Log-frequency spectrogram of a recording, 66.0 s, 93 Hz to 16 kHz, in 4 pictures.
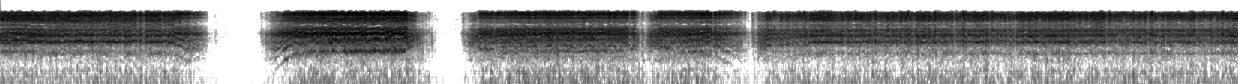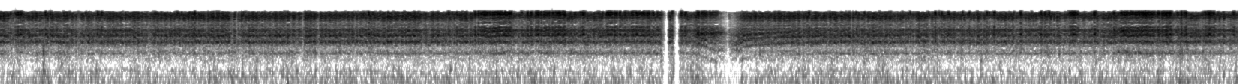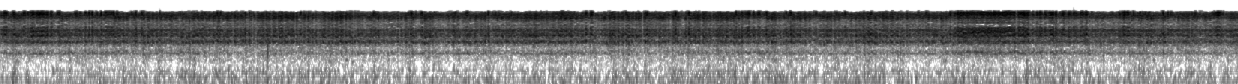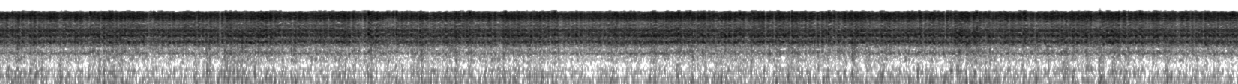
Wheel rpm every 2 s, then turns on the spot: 160, 50, 120, 110, 100, 120, 160, 160, 160, 160, 160, 160, 140, 130, 160, 160, 160, 160, 160, 160, 160, 160, 160, 160, 160, 160, 160, 160, 160, 170, 170, 160, 160.
none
